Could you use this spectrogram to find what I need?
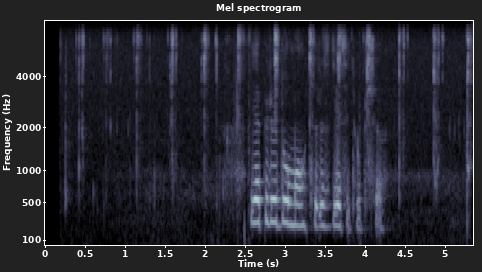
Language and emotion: Russian, neutral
